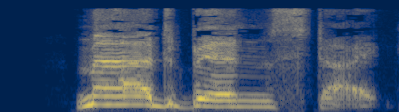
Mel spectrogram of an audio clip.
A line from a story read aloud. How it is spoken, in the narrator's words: he muttered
